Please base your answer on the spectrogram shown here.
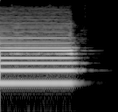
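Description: Single held alto saxophone note, F sharp played with the octave key, bright and reedy, loud and close, lasting under a second before cutting off into silence, no voices.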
